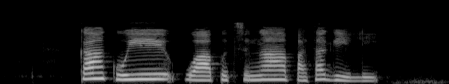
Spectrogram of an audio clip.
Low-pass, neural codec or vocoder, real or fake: 7.2 kHz; vocoder, 44.1 kHz, 128 mel bands every 256 samples, BigVGAN v2; fake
